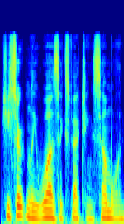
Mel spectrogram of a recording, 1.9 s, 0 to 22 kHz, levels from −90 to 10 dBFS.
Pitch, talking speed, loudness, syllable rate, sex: 125 Hz, 195 wpm, -17 LUFS, 6.2 syllables/s, male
